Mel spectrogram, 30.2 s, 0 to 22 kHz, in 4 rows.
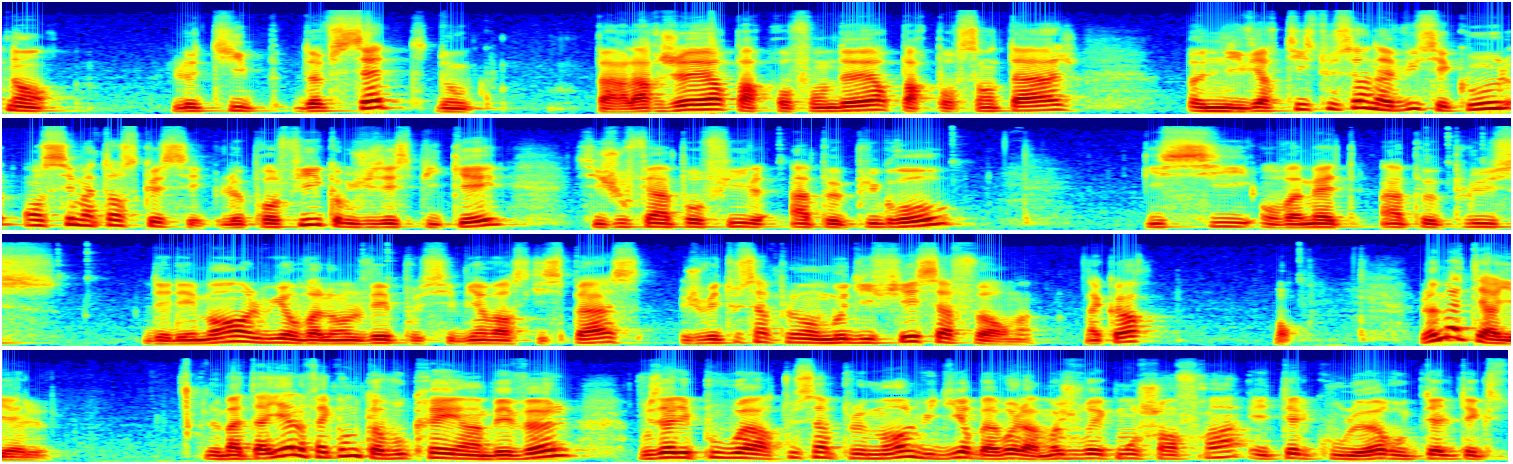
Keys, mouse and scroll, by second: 11.6-30.1 drag.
